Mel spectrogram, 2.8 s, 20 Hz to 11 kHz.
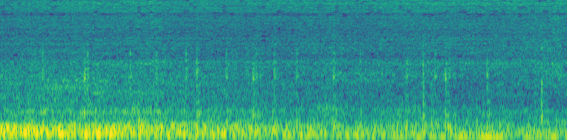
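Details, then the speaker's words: Cheap used car cooling system pressure tested at 1.3 bar: steady rhythmless hiss over a low engine-bay rumble as coolant escapes through a pinhole in the radiator. "okay so that is at uh at 1.3 bar and you could probably hear the hissing and if you look down here it's like the radio with a pinhole in it"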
